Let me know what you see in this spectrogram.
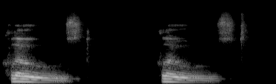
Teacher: instead of the t sound like lights you have something of a d sound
